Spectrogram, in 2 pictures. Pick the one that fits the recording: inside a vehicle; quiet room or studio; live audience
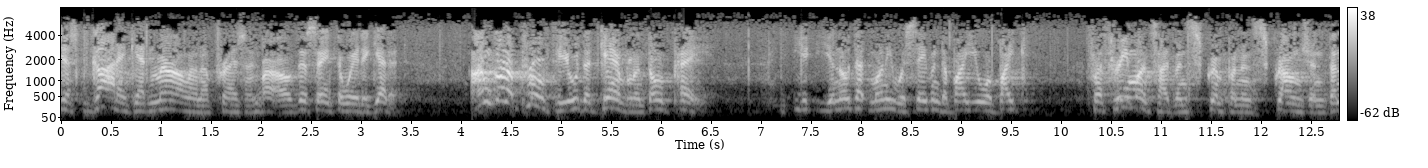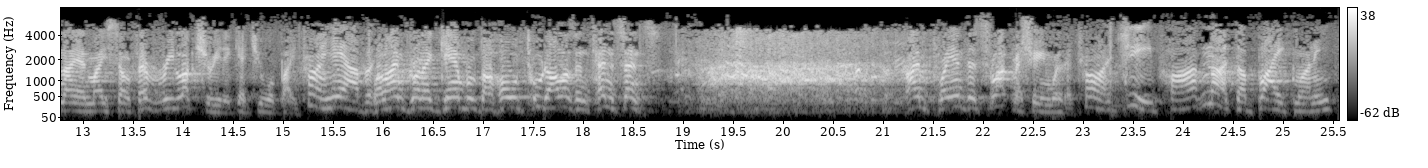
live audience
